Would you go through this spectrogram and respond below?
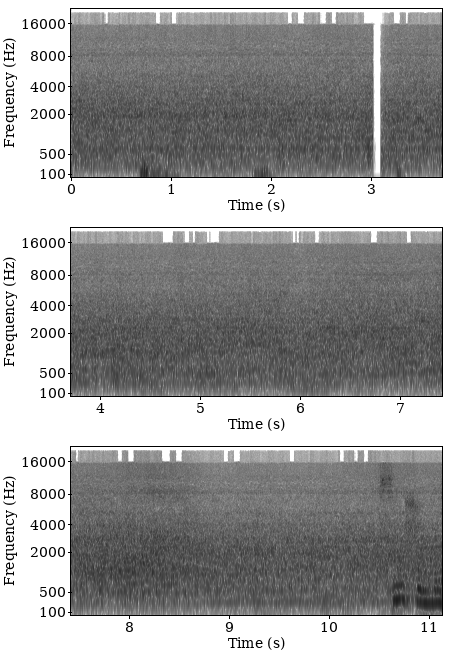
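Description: Hair dryer blowing steadily and close while a bob haircut is dried, a continuous airy whoosh that cuts off for an instant partway through, with someone speaking over it.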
